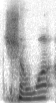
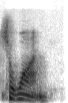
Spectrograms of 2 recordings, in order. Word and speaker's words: Chowan: So we so there is actually a university that's spelled C H O W A N it's Shawan University. Everybody called it Shawan. Okay. It's Shawan.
